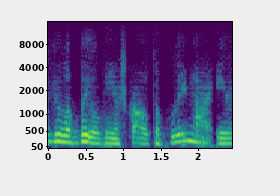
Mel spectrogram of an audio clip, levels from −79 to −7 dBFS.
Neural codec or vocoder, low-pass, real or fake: codec, 44.1 kHz, 0.9 kbps, DAC; 14.4 kHz; fake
